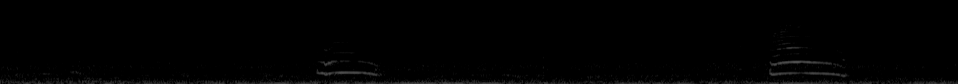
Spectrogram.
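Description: An Abyssinian cat gives two drawn-out meows, each bending up and then down in pitch.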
